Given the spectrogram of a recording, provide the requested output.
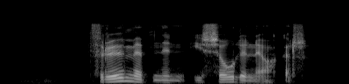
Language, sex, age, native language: Icelandic, male, 20-29, Icelandic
